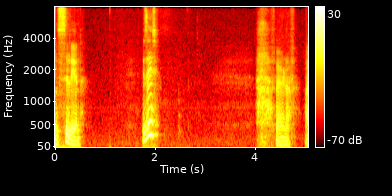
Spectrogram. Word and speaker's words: Cillian: Ah, that's a hard C on Cillian.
